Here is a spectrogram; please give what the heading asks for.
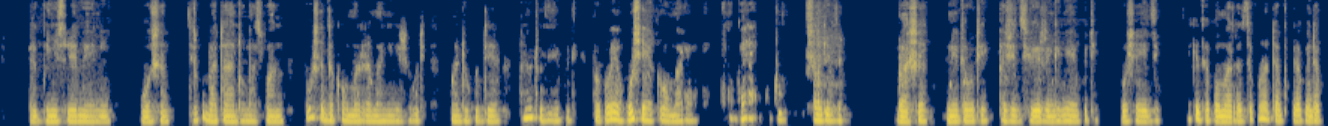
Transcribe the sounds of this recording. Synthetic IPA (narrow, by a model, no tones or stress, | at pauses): aiɡʱwiɲisojemeni | ɦo̞ʃad͡zirikuɓataːntʰumaziwanoneɦoʃad͡zakaomariramaniŋɡiʐe̞kuti̥ | mandokodʱejaano̞to̞ziʋakuti̥pakaujaɦo̞ʃajakaomaɾira | anoɡʱaɾakuto̥ | ʃaŋɡid͡za | mbaʃa | ino̞itakutiaʐid͡ziwirireŋɡeɲejajekuti | ɦo̞ʃaid͡zi | d͡zinaked͡zakaomarirad͡zirikunatapu̥kiɾakue̞ndaku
